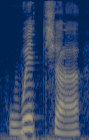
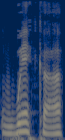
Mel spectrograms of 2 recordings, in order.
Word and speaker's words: wicca: or whis feminine pronounced witcha and witcha respectively denoting someone who practices sorcery and from kraft meaning craft or skill this term is often mispronounced as wicca when discussing the modern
